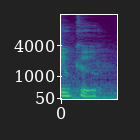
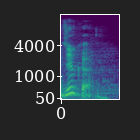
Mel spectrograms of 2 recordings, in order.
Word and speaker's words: Zuko: So I would love to talk to you about Prince Zuko. – Okay. Zonka. – Zuko. – Prince Zonka. Zuko. Danny Zuko. The guy from Greece. – That's legitimately, that's how you say his name, Zuko.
